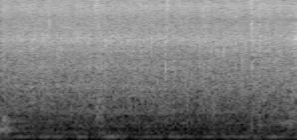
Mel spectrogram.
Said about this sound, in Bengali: তেল গরম হয়ে গিয়েছে, তাই এখন আমি সেদ্ধ করে রাখা এঁচোড় আর আলুগুলোকে এর মধ্যে দিয়ে দিচ্ছি।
